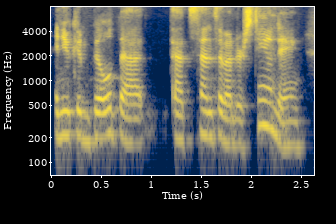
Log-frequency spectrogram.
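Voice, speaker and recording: A woman presenting a workshop, explaining points in a measured way. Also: medium pitch, dark tone. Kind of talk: leading a workshop discussion.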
